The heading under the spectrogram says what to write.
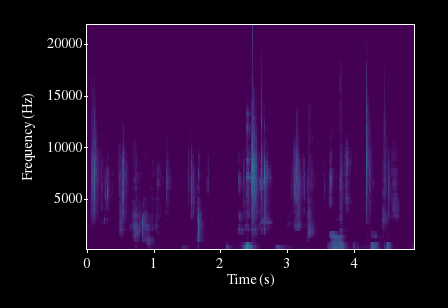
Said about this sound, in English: Dice everywhere.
